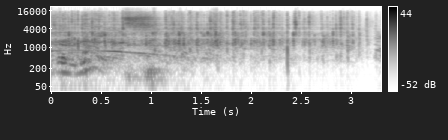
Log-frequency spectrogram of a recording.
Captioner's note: applause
